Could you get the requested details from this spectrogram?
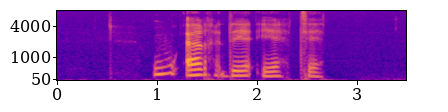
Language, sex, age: Norwegian, female, 50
